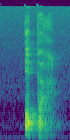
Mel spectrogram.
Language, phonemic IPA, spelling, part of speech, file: Dutch, /ɔpər/, opper-, prefix, Nl-opper-.ogg
- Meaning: 1. highest, uppermost, supreme 2. most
